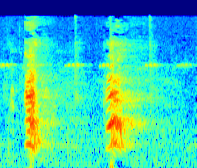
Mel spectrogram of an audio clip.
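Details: Mixed-breed village dog in a garden, described as crazy, giving two short, sharp, bright barks about half a second apart, with a faint steady high tone in the background.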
